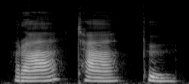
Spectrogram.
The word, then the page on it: Ratapu: Ra–ta–pu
